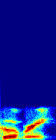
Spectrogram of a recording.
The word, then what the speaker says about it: Whobrey: We actually say it Whobrey.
